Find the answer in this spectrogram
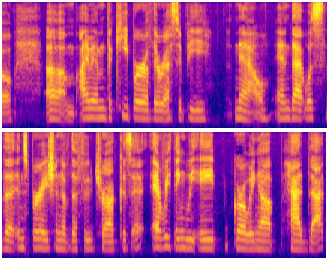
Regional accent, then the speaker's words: Santa Lucia, Metro Manila, Philippines; So I grew up in a town called Santa Lucia, which is part of the greater metropolitan Manila area.

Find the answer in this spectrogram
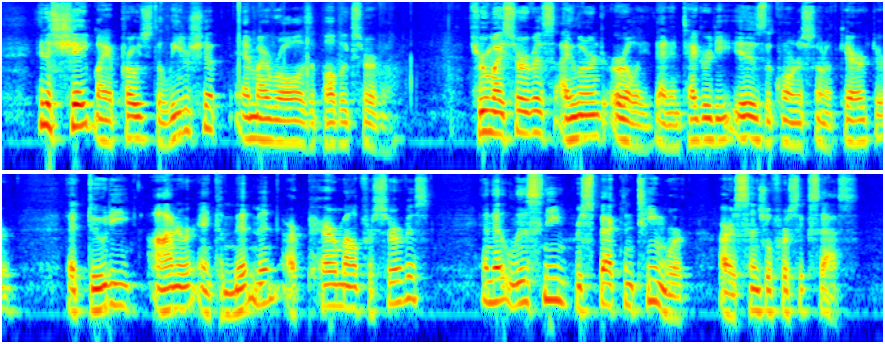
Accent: Ann Arbor, Michigan, United States; I was born here in Ann Arbor, raised here as a young child, and graduated from the University of Michigan.

